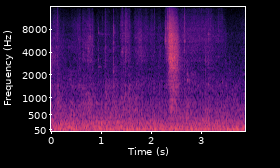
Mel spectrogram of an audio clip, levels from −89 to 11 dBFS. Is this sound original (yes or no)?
yes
